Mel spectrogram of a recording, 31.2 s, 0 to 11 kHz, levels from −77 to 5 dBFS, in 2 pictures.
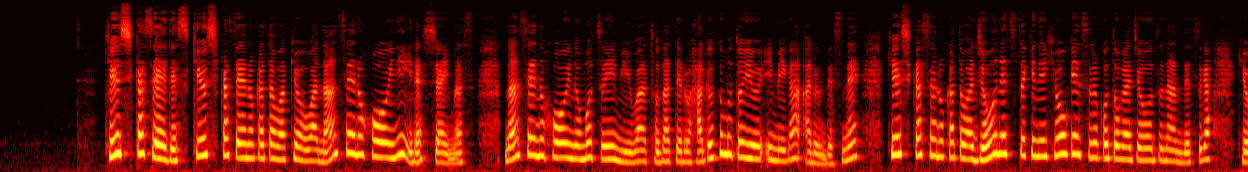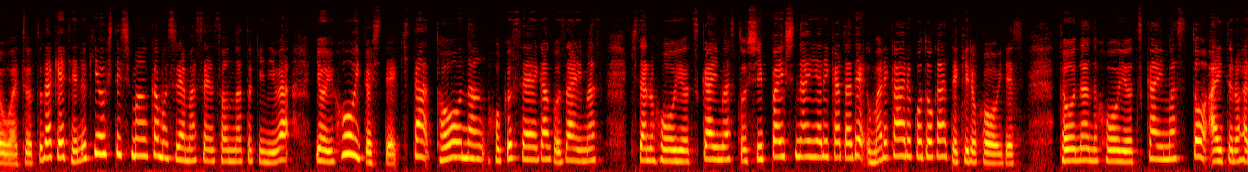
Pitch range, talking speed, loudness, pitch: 220-300 Hz, 350 characters per minute, -22 LUFS, 255 Hz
